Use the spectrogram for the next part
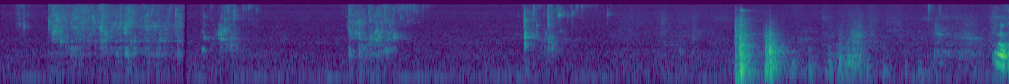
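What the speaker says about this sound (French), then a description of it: "nous allons venir placer dans le robot un demi-litre d'eau" Half a litre of water splashes into a Thermomix bowl in short, intermittent pours, fairly close and moderate in level, with quiet gaps between bursts.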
